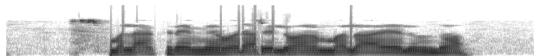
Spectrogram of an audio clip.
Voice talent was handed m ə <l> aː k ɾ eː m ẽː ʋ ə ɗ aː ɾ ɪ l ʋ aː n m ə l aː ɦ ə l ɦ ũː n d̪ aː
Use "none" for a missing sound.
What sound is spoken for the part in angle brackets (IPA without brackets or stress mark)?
l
